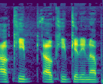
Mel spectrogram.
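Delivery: ordinary delivery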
